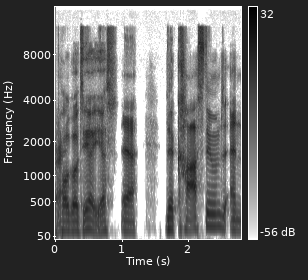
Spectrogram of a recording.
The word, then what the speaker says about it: Jean-Paul Gaultier: Jean-Paul Gaultier, yes.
